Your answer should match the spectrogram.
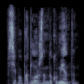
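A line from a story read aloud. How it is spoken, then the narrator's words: Whisper in ear. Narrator (Russian): шепнул он, наклоняясь к уху Наташи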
